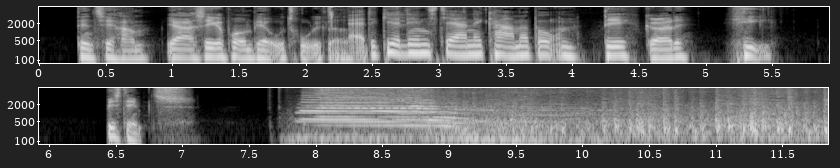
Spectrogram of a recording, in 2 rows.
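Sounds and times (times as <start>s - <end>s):
speech: 0.3s - 5.6s, 6.4s - 7.1s, 7.7s - 8.2s
train horn blast: 7.8s - 10.8s
train rumble and wheels clattering on rails: 8.7s - 11.8s.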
